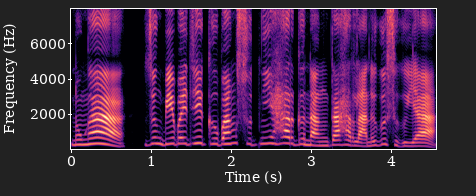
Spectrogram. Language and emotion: Bodo, disgusted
